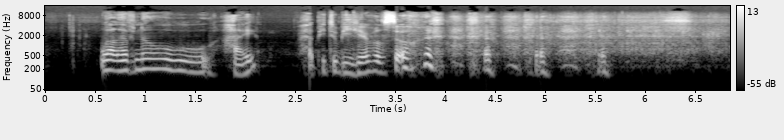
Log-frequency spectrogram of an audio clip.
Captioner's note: laugh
